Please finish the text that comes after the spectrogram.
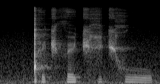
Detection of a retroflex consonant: absent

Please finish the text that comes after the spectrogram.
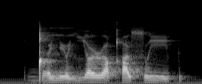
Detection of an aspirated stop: present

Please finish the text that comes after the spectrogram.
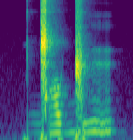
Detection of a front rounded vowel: present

